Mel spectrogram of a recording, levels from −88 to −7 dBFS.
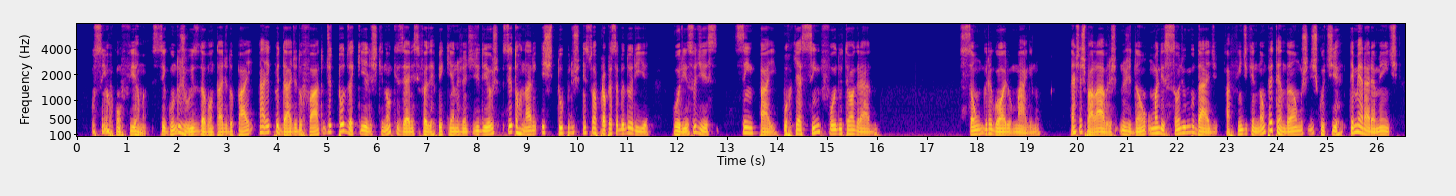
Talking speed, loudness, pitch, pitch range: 140 wpm, -19 LUFS, 95 Hz, 85-125 Hz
